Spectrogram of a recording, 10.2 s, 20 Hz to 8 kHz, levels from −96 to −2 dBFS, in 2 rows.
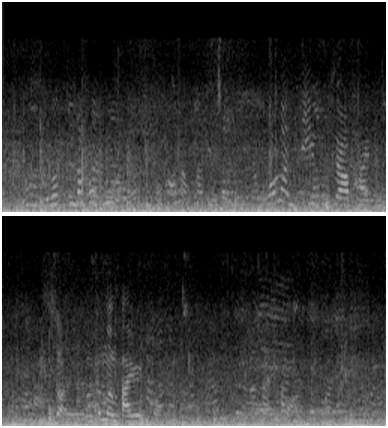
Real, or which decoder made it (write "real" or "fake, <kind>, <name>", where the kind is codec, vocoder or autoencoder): real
